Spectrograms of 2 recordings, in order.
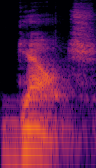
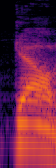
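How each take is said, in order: First: The word ends with a 'ch' sound. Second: The word ends with a 't' sound. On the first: The speaker calls it wrong. "You might hear somebody pronounce it gouch" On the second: The speaker calls it right. "Gout is right"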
